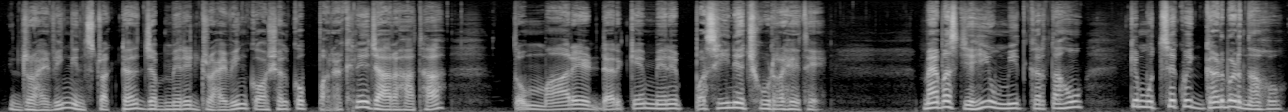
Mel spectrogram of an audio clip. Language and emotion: Hindi, fearful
